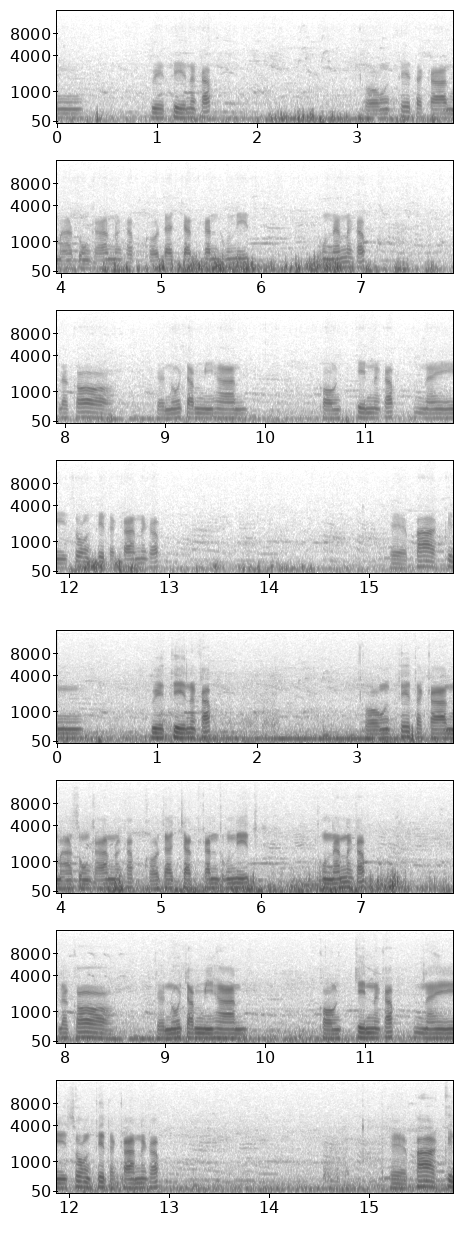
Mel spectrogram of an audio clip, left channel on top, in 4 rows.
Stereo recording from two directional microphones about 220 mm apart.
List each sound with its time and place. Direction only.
0.9 s speech: 15° right (ahead or behind)
3.1 s speech: 15° right (ahead or behind)
15.2 s speech: 15° right (ahead or behind)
